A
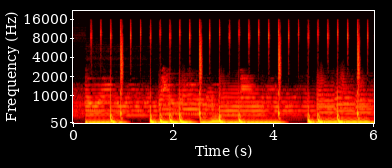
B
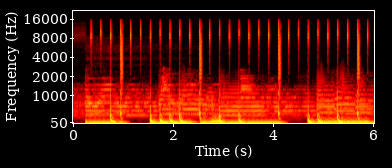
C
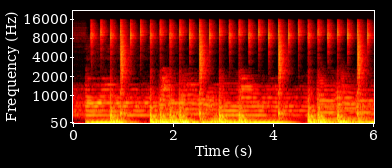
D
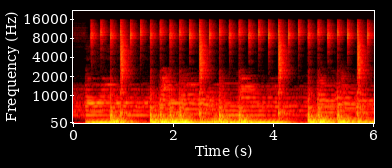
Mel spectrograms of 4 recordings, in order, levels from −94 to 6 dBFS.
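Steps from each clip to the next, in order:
peaking EQ 11 kHz +8 dB 1.7 oct; trim +2 dB
reverberation RT60 0.45 s, pre-delay 6 ms, DRR -0.5 dB
simulated room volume 87 m³, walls mixed, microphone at 0.36 m; trim -5.5 dB

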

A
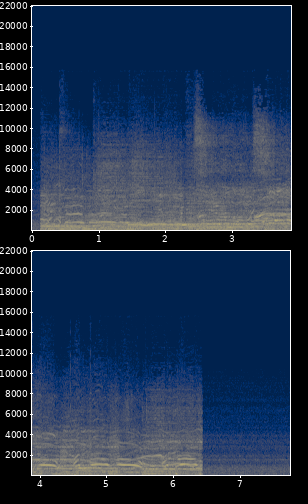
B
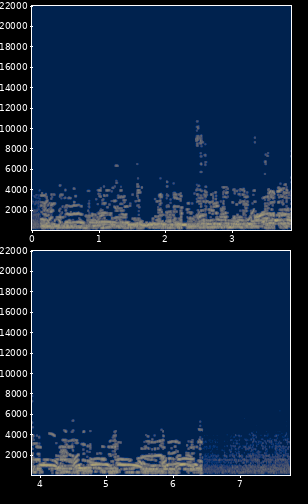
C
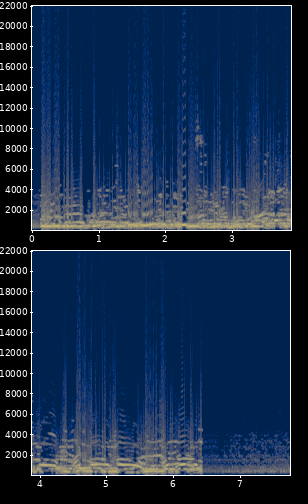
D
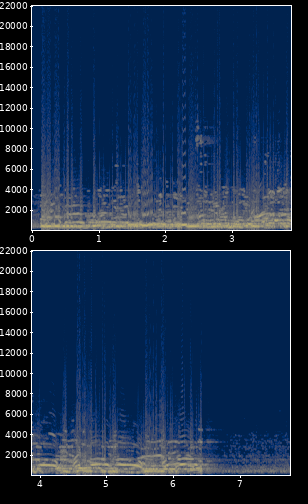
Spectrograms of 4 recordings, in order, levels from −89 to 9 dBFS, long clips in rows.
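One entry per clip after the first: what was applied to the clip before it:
reverb removal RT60 1.2 s; steep high-pass 250 Hz 96 dB/octave; spectral gate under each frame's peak -20 dB strong; trim +1 dB
in parallel at -5.5 dB: saturation -22.5 dBFS, distortion -16 dB; on the sum: resonant high-pass 440 Hz, resonance Q 4.9; hard clipper -13 dBFS, distortion -16 dB
plate-style reverb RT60 0.65 s, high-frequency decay 0.85×, pre-delay 90 ms, DRR 15 dB; trim -2.5 dB

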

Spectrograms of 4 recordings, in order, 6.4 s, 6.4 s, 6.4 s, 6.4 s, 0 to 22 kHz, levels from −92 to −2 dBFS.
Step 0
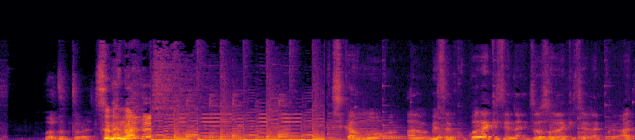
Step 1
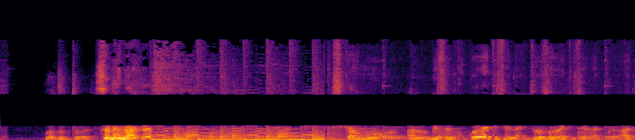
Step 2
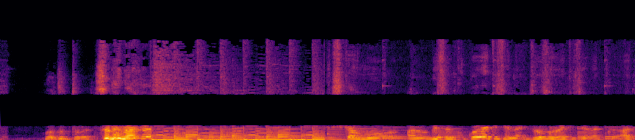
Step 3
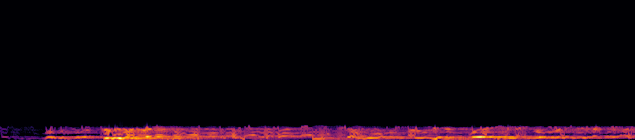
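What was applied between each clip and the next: FFT band-reject 2.2–7.3 kHz; trim +3 dB
no audible change
formants replaced by sine waves; reverberation RT60 1.3 s, pre-delay 60 ms, DRR 11 dB; rotary cabinet horn 5.5 Hz

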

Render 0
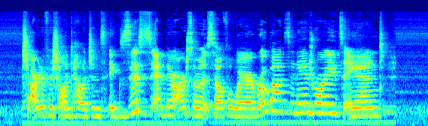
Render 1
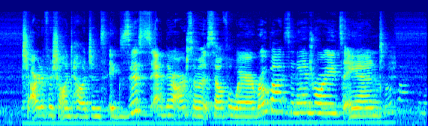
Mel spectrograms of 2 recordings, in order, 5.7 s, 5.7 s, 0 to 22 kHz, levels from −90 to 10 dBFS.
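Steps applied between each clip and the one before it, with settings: echo from a far wall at 290 m, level -16 dB; trim -5 dB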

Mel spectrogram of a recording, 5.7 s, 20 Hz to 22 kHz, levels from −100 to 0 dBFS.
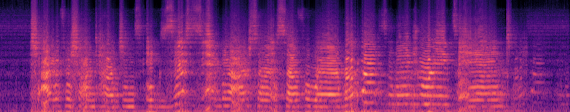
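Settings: comb filter that takes the minimum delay 1.3 ms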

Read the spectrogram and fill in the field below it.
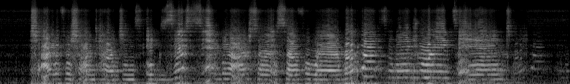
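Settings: peaking EQ 13 kHz +12.5 dB 0.28 oct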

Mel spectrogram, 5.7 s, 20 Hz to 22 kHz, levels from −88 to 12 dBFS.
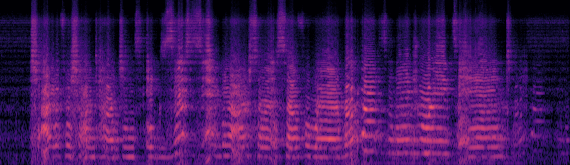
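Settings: high-pass 220 Hz 6 dB/octave; trim -4 dB

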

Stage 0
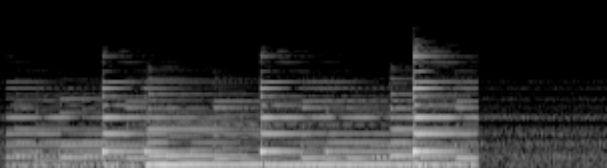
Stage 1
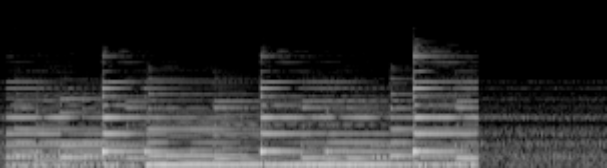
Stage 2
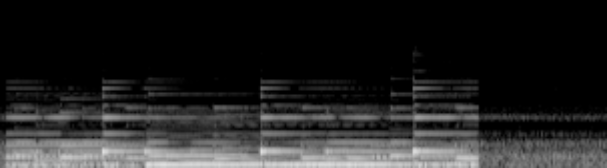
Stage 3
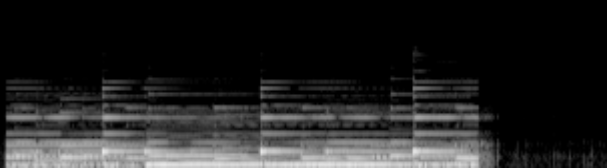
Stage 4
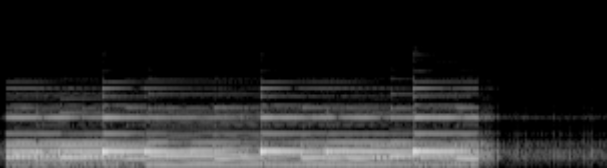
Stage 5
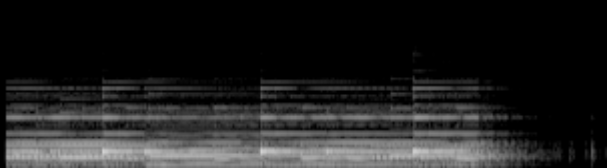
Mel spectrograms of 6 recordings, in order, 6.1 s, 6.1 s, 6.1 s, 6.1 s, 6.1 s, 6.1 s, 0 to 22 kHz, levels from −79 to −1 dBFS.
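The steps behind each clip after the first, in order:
gain riding within 5 dB 0.5 s
boxcar filter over 48 samples; trim +7 dB
gate -35 dBFS, range -30 dB; trim +2.5 dB
spectral levelling over time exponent 0.6; high-pass 310 Hz 12 dB/octave; trim -2.5 dB
gate -47 dBFS, range -33 dB; on a send: feedback delay 148 ms, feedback 43%, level -10 dB; on the sum: trim -3.5 dB

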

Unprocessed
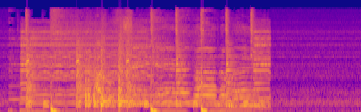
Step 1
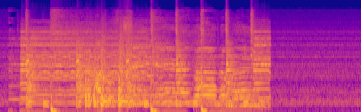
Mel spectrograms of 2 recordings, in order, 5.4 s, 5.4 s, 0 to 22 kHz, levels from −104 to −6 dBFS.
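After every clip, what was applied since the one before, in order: band-stop 670 Hz, Q 12; overdrive pedal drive 11 dB, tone 2.2 kHz, clips at -14 dBFS; trim +2.5 dB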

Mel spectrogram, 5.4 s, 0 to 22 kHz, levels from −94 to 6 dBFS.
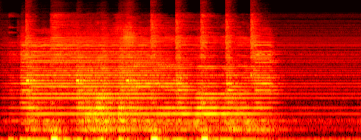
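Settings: treble shelf 2.6 kHz +9.5 dB; robot voice 216 Hz; simulated room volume 100 m³, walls mixed, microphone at 2.6 m; trim -5 dB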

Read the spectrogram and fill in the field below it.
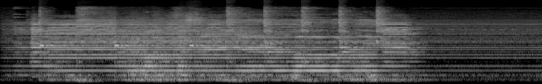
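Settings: high-pass 110 Hz 24 dB/octave; treble shelf 2.5 kHz +11.5 dB; compression, threshold -17 dBFS, peak gain reduction 10.5 dB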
